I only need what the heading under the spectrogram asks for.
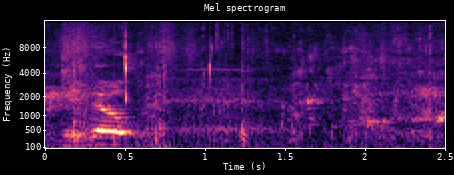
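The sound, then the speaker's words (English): Water is poured from a pitcher in a short, quiet trickle with a faintly rising pitch, set against low room noise and some indistinct voice activity. “You're going to have to pass that pitcher of water.”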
